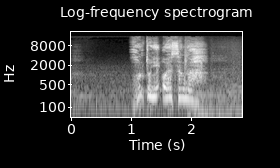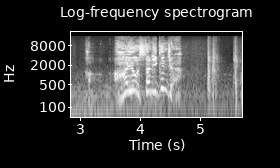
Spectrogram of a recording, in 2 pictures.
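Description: A man speaks urgently in a low, rough voice.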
